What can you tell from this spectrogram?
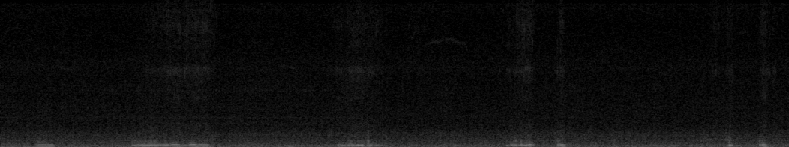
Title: Snoring cat - turn your sound up!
